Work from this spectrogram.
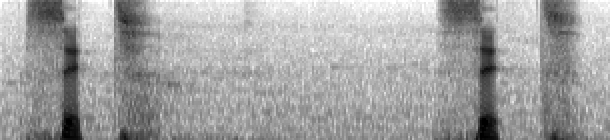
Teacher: Il y a le P avant le T. Mais on ne prononce pas le P. On ne dit pas Sepcepte, on dit 7.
